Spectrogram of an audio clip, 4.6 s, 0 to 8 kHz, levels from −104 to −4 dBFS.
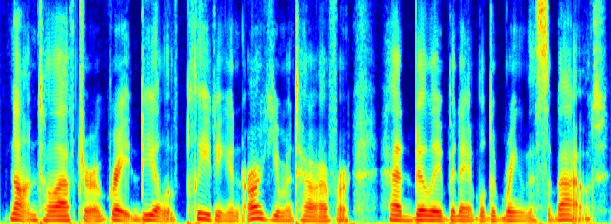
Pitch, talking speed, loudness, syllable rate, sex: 165 Hz, 250 wpm, -19 LUFS, 7.0 syllables/s, female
